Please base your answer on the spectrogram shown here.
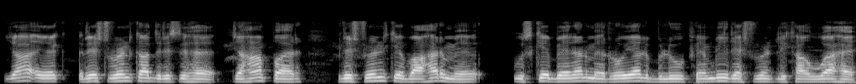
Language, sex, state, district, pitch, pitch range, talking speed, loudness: Hindi, male, Jharkhand, Palamu, 140 Hz, 130-150 Hz, 155 wpm, -14 LUFS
